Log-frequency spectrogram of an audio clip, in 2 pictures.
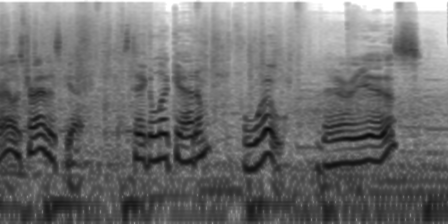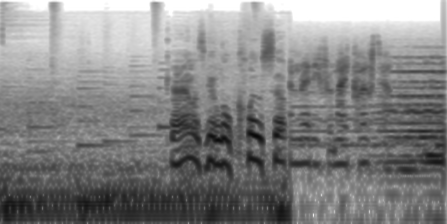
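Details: Adult man with persistently high-pitched voice, no treatment chosen; mutational falsetto (puberphonia).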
